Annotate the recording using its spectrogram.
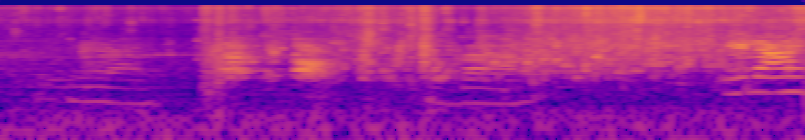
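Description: Water splashing and sloshing in a plastic basin as clothes are dunked, squeezed and swished by hand, with a hose running into the tub.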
